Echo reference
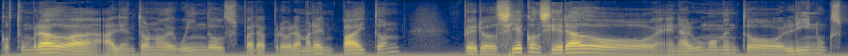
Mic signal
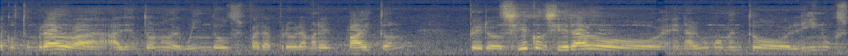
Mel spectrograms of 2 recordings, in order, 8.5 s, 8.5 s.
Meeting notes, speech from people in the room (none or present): none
